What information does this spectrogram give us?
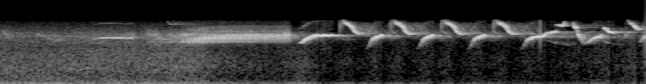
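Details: One-year-old Yarrell's siskin mule bred from an intensive green Fife canary sings a sustained high buzzy note, then a fast series of looping, rolling whistled trills repeated about four times a second.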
